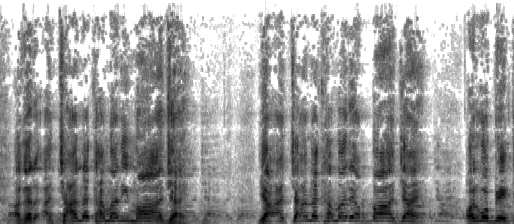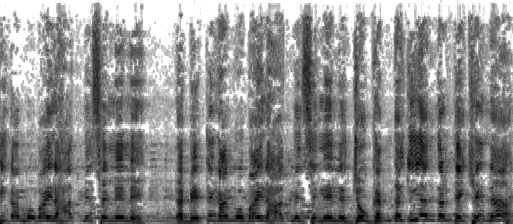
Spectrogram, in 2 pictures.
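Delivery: high, rising fervent warning; preaching at full force. Acted. Preacher warning youth about phones, rising fervour.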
